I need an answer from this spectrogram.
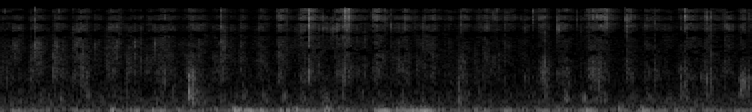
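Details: Baby guinea pigs from a group of female pets, including Olive, Salt, Sonic, Sugar and Pepper, eating: a steady patter of crisp, irregular crunching and nibbling clicks, with no vocal calls.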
